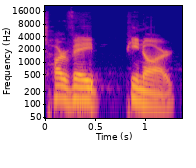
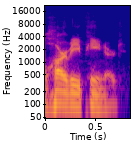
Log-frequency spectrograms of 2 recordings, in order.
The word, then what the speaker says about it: Harvey-Pinard: And if you want to say the French way, it's Harvey Pinard. Or he gave us permission just to Americanize it. Raphael Harvey Pinard. He gave us permission to to pronounce it just, you know, fullon Yinszer. So, you're not wrong either way.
